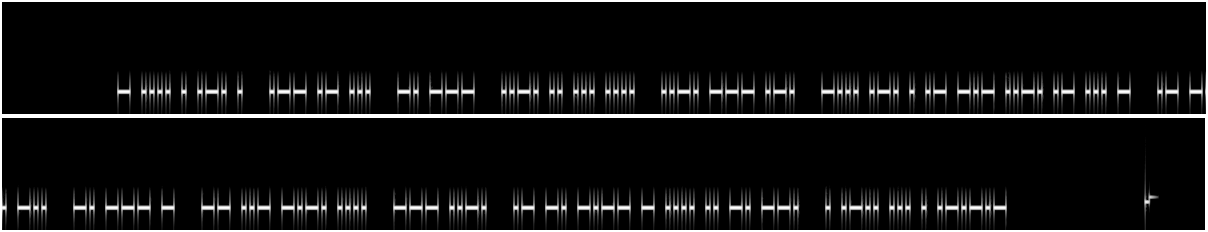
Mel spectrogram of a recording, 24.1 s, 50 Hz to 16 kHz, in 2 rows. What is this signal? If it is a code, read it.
Morse code, heard as a keyed tone, about 30 wpm, 700 Hz. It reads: THERE WAS NO FISH FOR BREAKFAST AND NOT MUCH OF ANYTHING ELSE.
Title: Sentences from Top 1500 Words 30wpm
